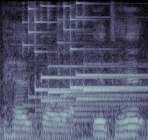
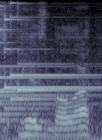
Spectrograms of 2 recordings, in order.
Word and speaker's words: Hezbollah: By the way, there's two pronunciations of Hezbollah. There's one is Hezbollah, the other is Hezbollah. They are both correct.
